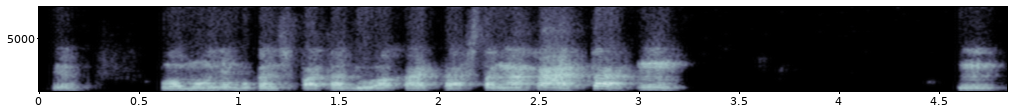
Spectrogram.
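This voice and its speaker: A man's voice: mid-range voice, a little fast, gravelly. A middle-aged man, a pastor and marriage counselor, telling stories in a webinar talk and acting out the dialogue. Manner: animated storytelling, acting out quoted dialogue. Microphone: video call. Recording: tinny, echoey video call audio.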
